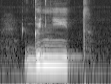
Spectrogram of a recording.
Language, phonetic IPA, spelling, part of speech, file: Ukrainian, [ɡnʲit], ґніт, noun, Uk-ґніт.ogg
- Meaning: 1. wick 2. fuse (a cord that, when lit, conveys the fire to some explosive device, such as a bomb)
